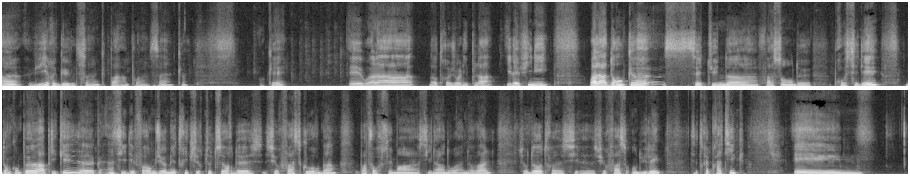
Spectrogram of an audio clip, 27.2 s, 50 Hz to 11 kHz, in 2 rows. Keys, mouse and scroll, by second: 0.0 KP_1, 0.7 ,, 1.9 KP_5, 3.9 click, 5.3 click, 5.8-8.4 drag, 8.5 scroll up 2, 9.1 right click, 10.2 scroll down 1, 10.7-12.5 drag, 12.6-13.4 right drag.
